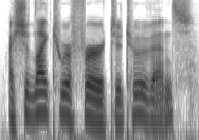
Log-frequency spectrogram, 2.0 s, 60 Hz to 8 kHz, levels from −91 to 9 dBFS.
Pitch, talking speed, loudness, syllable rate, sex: 135 Hz, 240 wpm, -19 LUFS, 5.5 syllables/s, male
